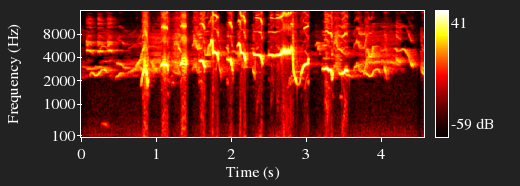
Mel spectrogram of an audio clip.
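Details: Kacer, the white-rumped shama, singing at full power as a prompt for other birds: rapid string of sharp chips, looping whistles and buzzy twitters, continuous and busy, over a faint high background trill.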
